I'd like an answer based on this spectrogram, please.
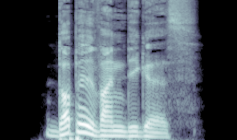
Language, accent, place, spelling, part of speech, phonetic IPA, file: German, Germany, Berlin, doppelwandiges, adjective, [ˈdɔpl̩ˌvandɪɡəs], De-doppelwandiges.ogg
- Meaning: strong/mixed nominative/accusative neuter singular of doppelwandig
